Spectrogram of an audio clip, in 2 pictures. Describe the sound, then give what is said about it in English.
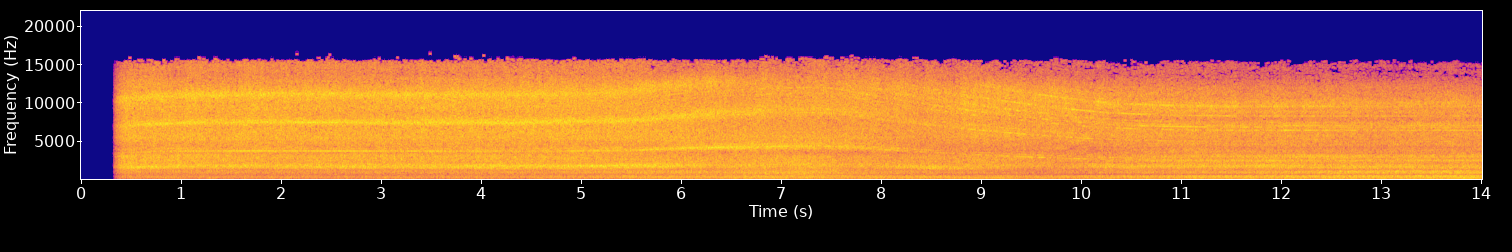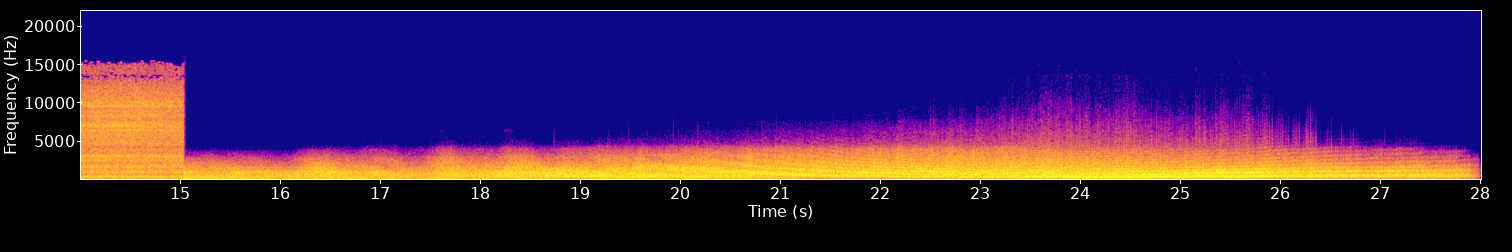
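A North American T-2A Buckeye jet trainer roars loudly with a high, steady turbine whine, then passes by, its tone sweeping down and back as it flies past. No one speaks. “I had never flown a jet airplane until I went to the T-2A Buckeye, North American T-2A Buckeye.”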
